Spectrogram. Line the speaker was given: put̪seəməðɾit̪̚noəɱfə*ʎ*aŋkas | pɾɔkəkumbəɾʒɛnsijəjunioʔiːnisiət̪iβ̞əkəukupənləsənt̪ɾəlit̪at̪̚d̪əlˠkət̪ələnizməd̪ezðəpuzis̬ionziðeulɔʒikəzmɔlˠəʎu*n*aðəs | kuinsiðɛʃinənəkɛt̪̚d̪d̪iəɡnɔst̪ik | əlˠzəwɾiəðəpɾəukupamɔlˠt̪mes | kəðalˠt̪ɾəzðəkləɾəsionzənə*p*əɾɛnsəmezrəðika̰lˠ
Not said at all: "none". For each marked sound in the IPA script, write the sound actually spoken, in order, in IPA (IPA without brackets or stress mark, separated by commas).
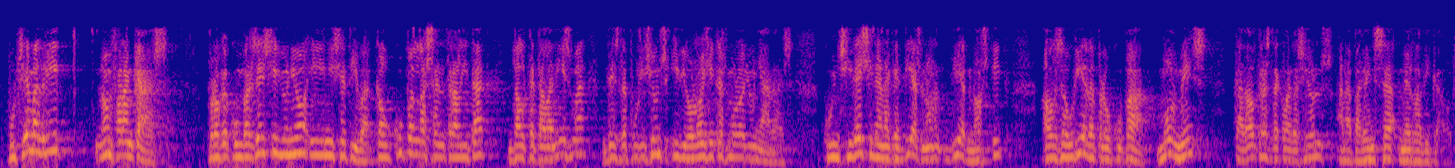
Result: ɾ, ɲ, p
